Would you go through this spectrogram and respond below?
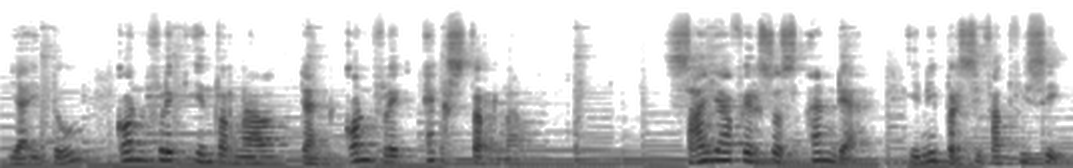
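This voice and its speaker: A presenter gives scripted instructional narration in a didactic manner, putting rhetorical questions to the listener. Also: medium pitch. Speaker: host of a screenwriting tutorial. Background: guitar music.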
